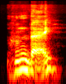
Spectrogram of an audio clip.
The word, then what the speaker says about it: Hyundai: And then listening to you guys say it, Hyundai, confused me. But then Tony explained that you guys don't pronounce the Y.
